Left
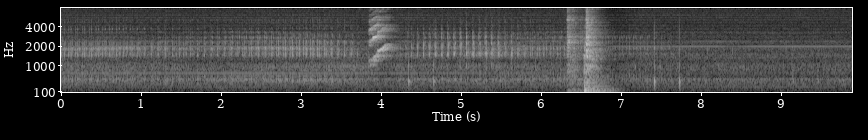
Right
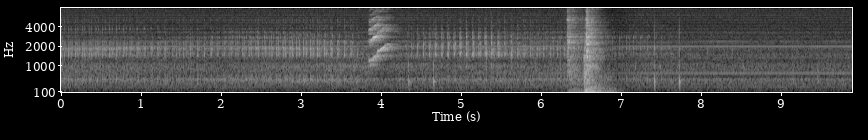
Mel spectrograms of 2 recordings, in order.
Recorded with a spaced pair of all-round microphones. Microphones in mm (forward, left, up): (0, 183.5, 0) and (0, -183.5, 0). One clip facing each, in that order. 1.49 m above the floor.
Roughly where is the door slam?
Left.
